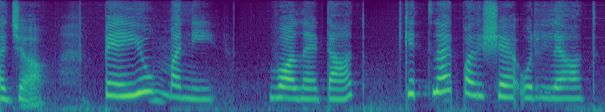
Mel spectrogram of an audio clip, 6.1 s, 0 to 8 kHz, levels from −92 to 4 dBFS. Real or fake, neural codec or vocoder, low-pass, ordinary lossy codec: fake; codec, 16 kHz, 0.5 kbps, X-Codec, HuBERT features, trained on LibriSpeech; none; none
